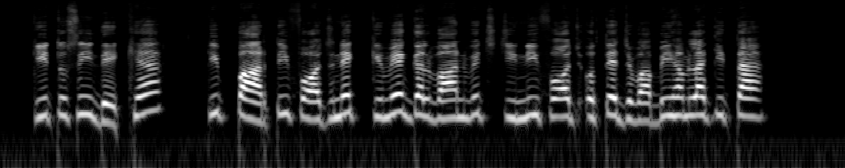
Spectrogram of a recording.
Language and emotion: Punjabi, happy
